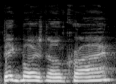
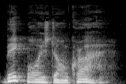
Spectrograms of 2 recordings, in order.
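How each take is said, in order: First: High, slow questioning repeat with a rise; pitched-up, incredulous question; puzzled child echo. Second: Slow, lightly acted parental instruction; measured parent talking to a little one; well-intentioned parent. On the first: Acted. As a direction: echo it as a baffled little kid. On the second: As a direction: tell a child slowly, as a settled fact. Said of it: "in all good intention".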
